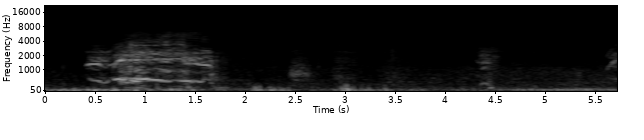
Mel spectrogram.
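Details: Wild horse giving a strong, rough, harmonic neigh of about a second and a half with a wavering pitch, then a few faint short calls and low outdoor rumble.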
